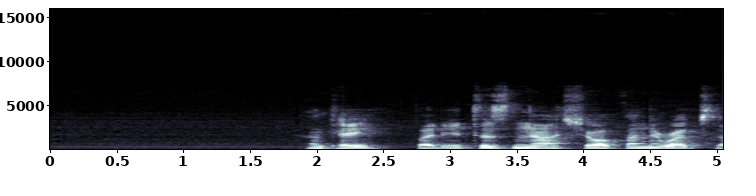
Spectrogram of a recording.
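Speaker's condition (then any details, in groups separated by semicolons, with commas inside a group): Neurological disease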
